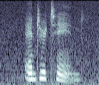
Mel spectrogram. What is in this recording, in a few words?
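"entertained", US English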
